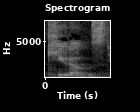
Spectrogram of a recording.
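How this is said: Kudos is said with an American pronunciation. "my American coach says kudos"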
